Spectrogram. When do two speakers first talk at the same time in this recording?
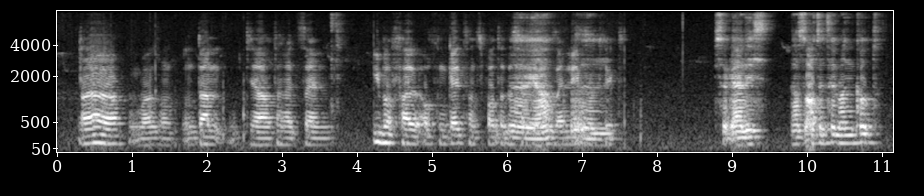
6.0 s

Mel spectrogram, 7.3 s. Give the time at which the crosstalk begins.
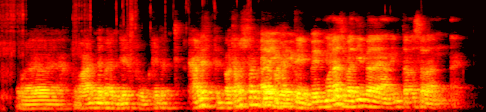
3.9 s

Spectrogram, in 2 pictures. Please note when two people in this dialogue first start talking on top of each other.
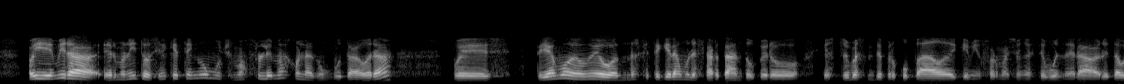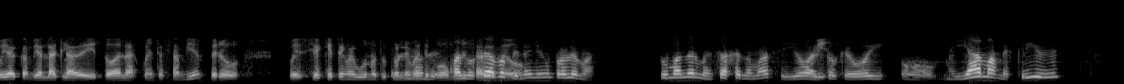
15.2 s

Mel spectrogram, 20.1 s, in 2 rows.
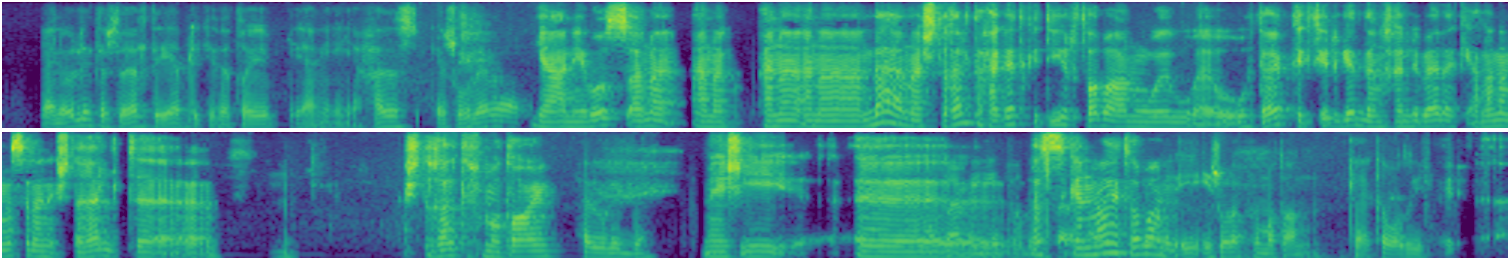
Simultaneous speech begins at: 16.1 s

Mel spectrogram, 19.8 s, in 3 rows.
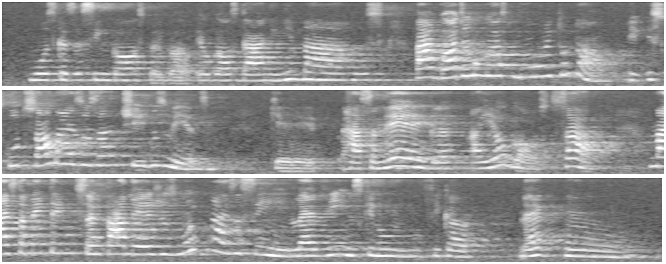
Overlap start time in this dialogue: none

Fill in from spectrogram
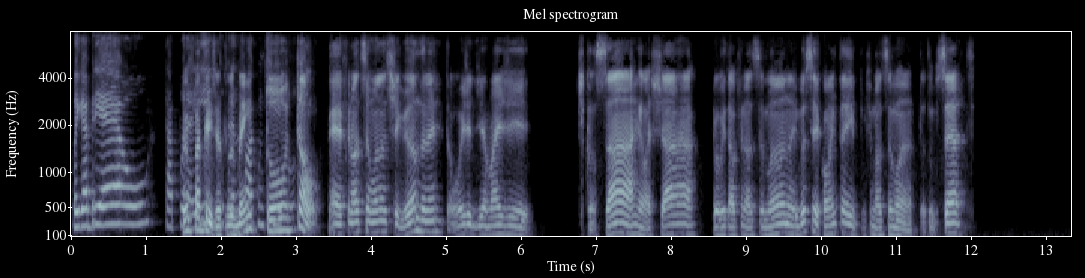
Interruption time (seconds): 1.5 s

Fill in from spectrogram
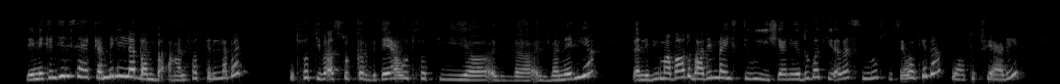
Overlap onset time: none

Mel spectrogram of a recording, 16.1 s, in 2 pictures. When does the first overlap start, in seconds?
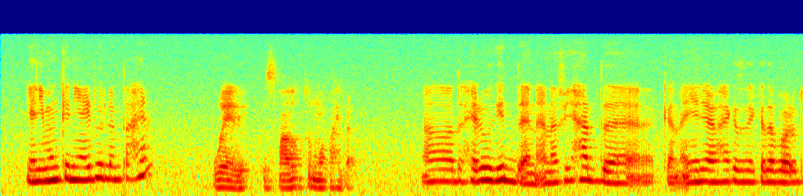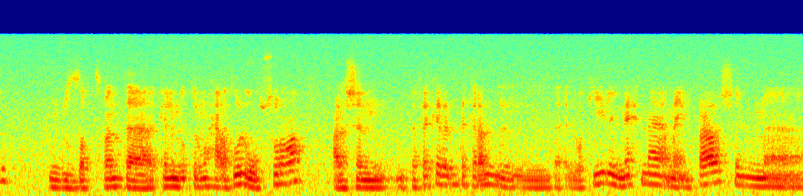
none

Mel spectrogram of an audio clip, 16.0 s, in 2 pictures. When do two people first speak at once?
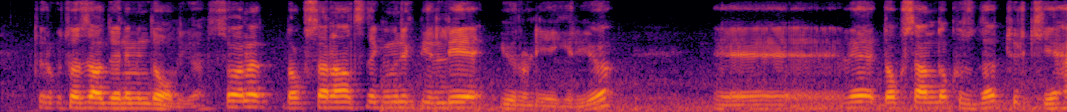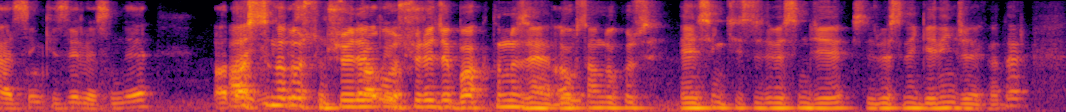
9.7 s

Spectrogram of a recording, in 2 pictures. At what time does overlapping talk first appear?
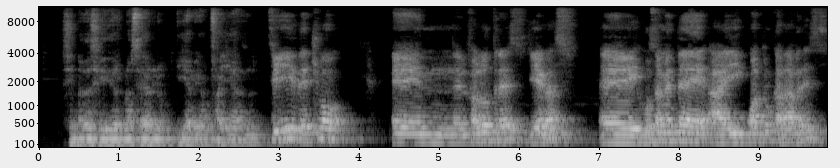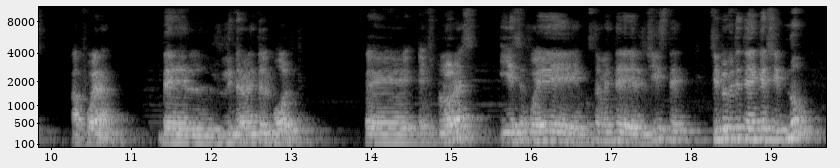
none

